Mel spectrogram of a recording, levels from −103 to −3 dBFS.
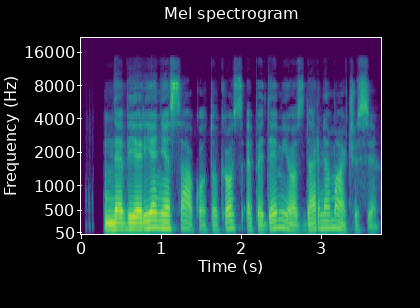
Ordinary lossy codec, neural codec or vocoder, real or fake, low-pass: MP3, 96 kbps; none; real; 14.4 kHz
